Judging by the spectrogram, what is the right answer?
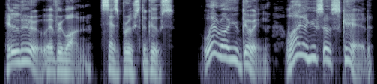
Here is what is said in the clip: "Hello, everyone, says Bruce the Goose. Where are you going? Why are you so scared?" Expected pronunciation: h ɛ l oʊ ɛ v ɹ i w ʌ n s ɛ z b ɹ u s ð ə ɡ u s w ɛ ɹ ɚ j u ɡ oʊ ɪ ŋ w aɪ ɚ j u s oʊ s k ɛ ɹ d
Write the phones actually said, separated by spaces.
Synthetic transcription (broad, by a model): h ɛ l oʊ ɛ v ɹ i w ʌ n s ɛ z b ɹ u s ð ə ɡ u s w ɛ ɹ ɚ j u ɡ oʊ ɪ ŋ w aɪ ɚ j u s oʊ s k ɛ ɹ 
